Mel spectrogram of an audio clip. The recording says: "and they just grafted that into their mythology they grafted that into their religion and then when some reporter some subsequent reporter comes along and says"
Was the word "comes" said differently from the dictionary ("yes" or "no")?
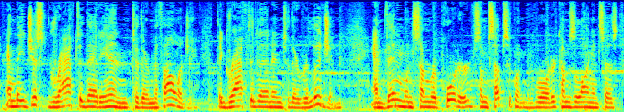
no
